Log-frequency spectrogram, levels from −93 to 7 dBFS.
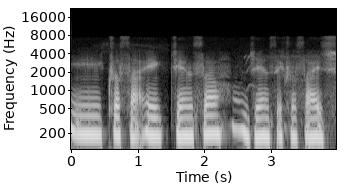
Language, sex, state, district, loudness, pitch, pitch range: Bhojpuri, female, Uttar Pradesh, Deoria, -16 LUFS, 185 Hz, 180-195 Hz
